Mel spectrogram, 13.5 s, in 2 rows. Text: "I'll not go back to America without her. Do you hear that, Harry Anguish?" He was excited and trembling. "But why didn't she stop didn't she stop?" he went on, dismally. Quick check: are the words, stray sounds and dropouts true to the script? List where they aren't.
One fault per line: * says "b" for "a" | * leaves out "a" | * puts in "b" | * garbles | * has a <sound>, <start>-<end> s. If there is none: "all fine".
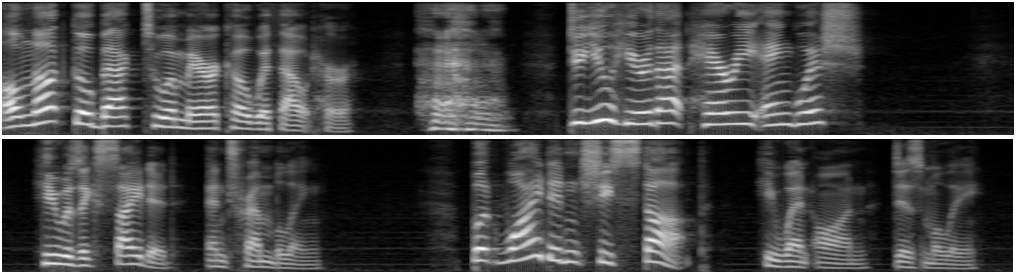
* has a laugh, 2.8-3.5 s
* leaves out "didn't she stop"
